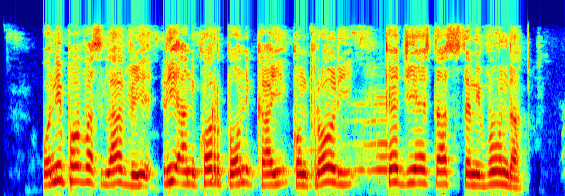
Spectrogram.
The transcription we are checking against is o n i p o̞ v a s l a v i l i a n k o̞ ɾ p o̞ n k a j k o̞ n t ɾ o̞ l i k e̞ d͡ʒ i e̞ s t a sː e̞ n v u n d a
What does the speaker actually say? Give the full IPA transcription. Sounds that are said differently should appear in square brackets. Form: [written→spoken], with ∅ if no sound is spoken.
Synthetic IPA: o n i p o̞ v a s l a v i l i a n k o̞ ɾ p o̞ n k a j k o̞ n t ɾ o̞ l i k e̞ d͡ʒ i e̞ s t a sː e̞ n v u n d a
